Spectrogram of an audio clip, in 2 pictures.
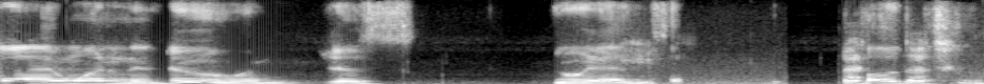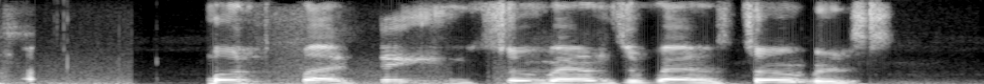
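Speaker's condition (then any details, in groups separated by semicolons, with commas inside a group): Cerebral palsy, mild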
